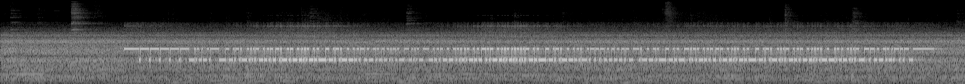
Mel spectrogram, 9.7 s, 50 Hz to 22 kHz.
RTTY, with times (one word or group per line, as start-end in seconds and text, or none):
2.2-2.6 THEY
2.7-3.1 WEAR
3.2-3.5 THE
3.6-4.3 UNIFORM
4.4-4.7 AND
4.8-5.3 CARRY
5.4-5.7 THE
5.8-6.7 EQUIPMENT
6.8-7.0 OF
7.1-7.4 WAR
7.5-7.9 THEY
8.0-8.3 ARE
8.5-9.2 YOUNG.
